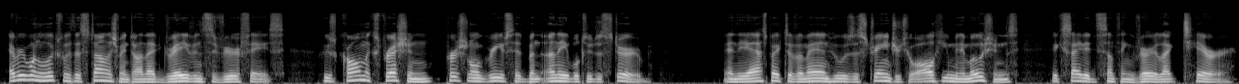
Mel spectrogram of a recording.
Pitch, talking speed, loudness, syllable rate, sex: 140 Hz, 195 wpm, -18 LUFS, 6.5 syllables/s, male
